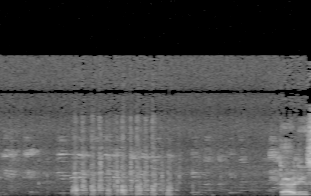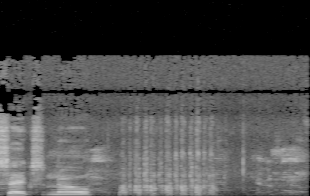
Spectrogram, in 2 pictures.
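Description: A fingernail scrapes the coating off a scratch card.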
